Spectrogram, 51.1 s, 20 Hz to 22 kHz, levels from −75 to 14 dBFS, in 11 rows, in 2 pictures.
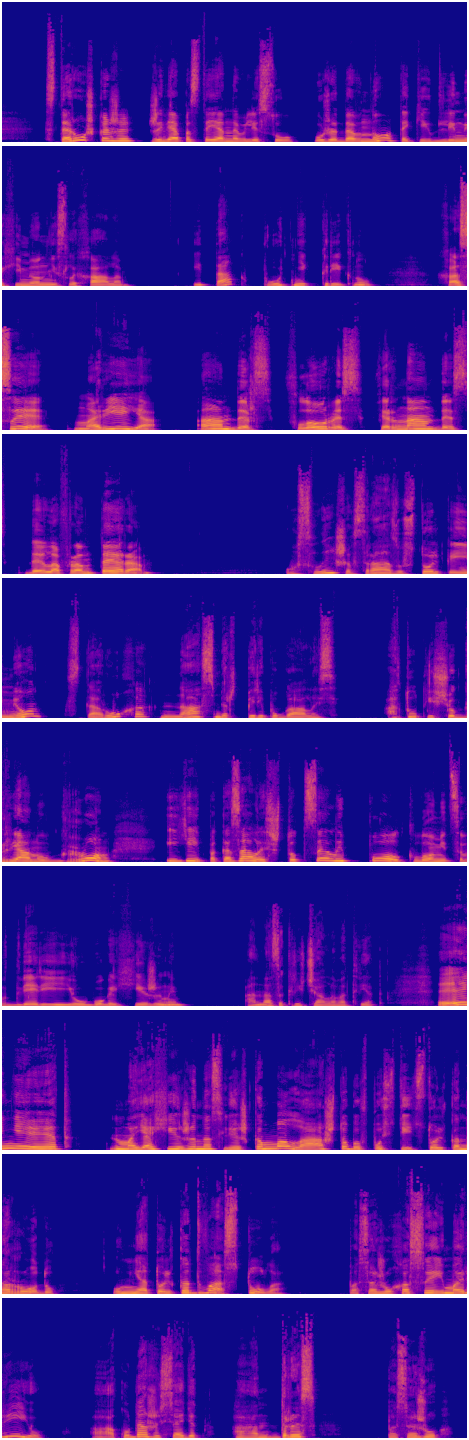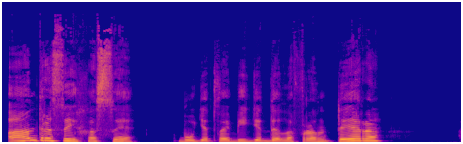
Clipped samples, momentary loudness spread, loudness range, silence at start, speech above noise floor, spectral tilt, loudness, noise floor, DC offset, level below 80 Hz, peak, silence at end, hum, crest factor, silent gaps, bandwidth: under 0.1%; 14 LU; 7 LU; 0.45 s; 56 dB; -4 dB/octave; -15 LUFS; -71 dBFS; under 0.1%; -64 dBFS; 0 dBFS; 0.8 s; none; 16 dB; none; 18.5 kHz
